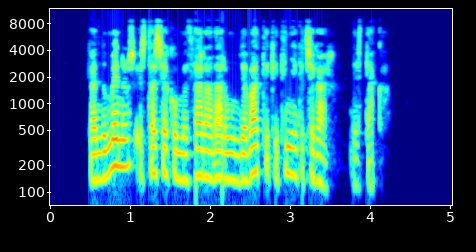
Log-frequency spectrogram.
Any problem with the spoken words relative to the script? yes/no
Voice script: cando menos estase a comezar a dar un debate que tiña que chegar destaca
no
